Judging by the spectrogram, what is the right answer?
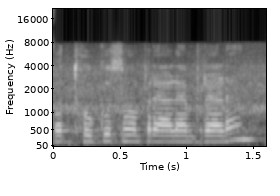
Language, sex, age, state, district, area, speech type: Kashmiri, male, 18-30, Jammu and Kashmir, Pulwama, rural, spontaneous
